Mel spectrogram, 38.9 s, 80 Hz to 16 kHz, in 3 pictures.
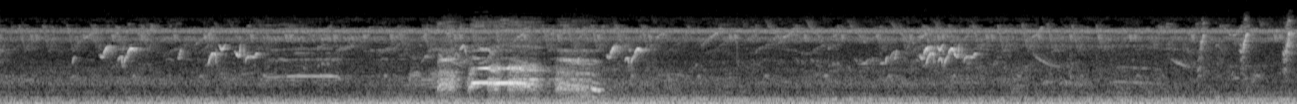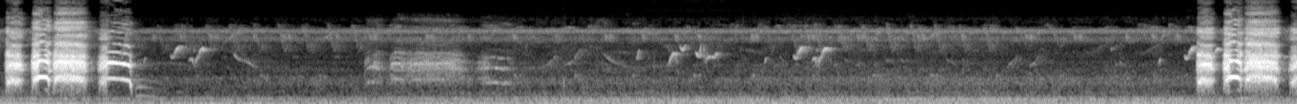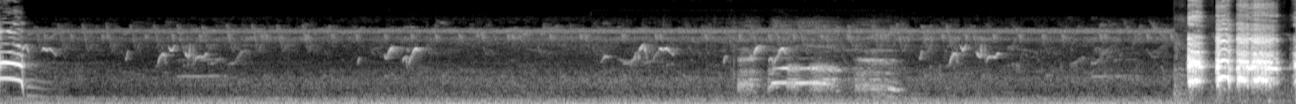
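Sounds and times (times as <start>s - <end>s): rooster crowing: 4.4s - 6.1s, 13.0s - 14.4s, 25.0s - 26.3s, 37.7s - 38.9s.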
